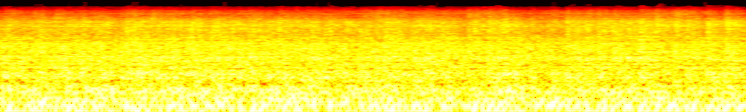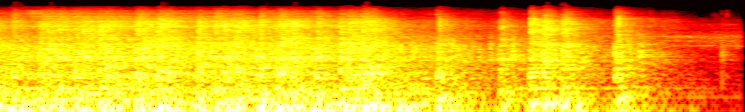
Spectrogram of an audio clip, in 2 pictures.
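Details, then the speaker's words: Drag street car on a new Holley Dominator EFI, first proper start after wiring and settings changes, TPS auto-set done, possibly running rich: loud, deep, lumpy engine note holds steady, then shuts down; running normally. "all right sounds like my beautiful help"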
